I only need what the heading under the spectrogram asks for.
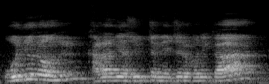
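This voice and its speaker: A man's voice: high voice, lively intonation, fairly quick. Male pastor preaching in an echoey sanctuary. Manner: interactive preaching, quizzing the congregation, acting out worldly reactions. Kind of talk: sermon. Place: church sanctuary. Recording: very echoey hall, voice from far off, faint noise.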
